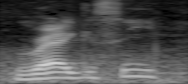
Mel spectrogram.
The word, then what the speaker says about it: Regacy: It's actually pronounced as Regacy. It's just the same as legacy, just that I'm using my front three letters, my first three letters for the name of this brand that I have.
